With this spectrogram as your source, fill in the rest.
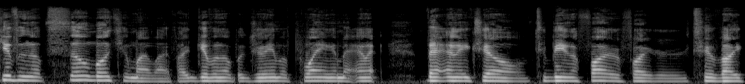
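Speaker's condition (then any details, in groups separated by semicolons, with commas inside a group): Cerebral palsy; congenital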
